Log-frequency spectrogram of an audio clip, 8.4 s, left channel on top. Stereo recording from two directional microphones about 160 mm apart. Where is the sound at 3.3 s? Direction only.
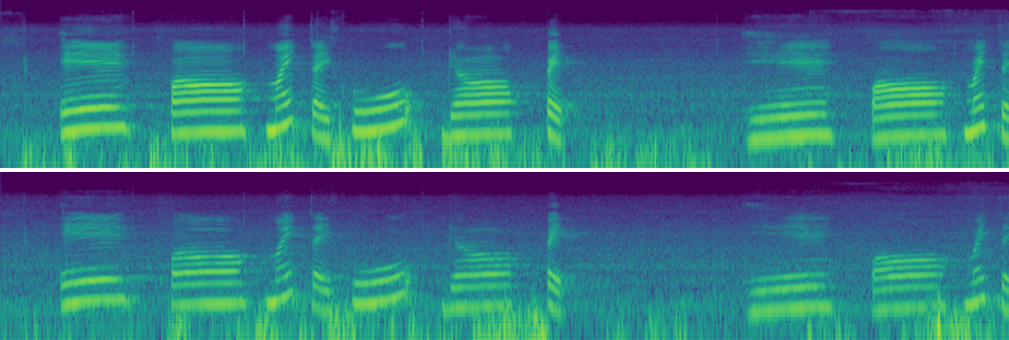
30° left (ahead or behind).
